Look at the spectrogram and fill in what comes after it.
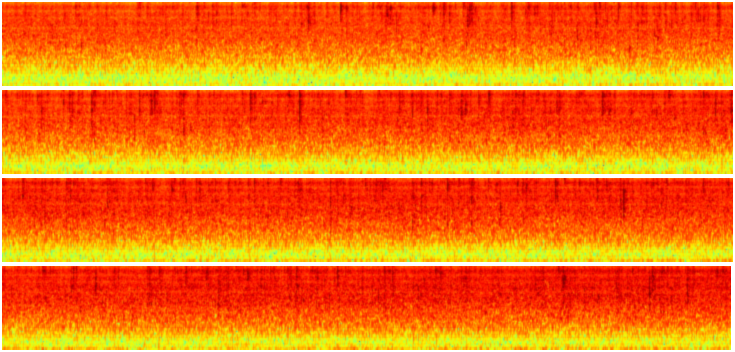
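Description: Rain from a severe thunderstorm falling steadily as an even hiss, with scattered sharper drop ticks, slowly growing a little louder.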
